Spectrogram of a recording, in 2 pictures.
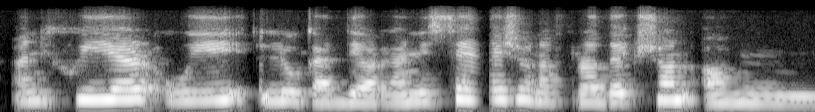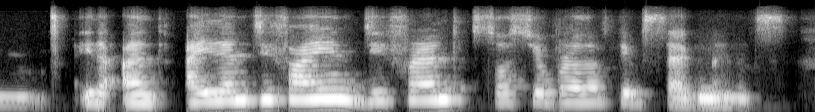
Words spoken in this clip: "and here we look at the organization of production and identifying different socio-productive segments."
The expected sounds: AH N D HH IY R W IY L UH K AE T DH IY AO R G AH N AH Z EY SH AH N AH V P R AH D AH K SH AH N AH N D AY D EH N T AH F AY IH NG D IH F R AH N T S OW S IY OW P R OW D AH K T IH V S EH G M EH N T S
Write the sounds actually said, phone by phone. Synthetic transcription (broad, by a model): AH N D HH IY R W IY L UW K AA T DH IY AO R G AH N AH S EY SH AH N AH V P R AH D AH K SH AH N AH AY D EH N T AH F AY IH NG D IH F R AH N T S OW S IY OW P R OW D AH K T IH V S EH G M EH N T S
